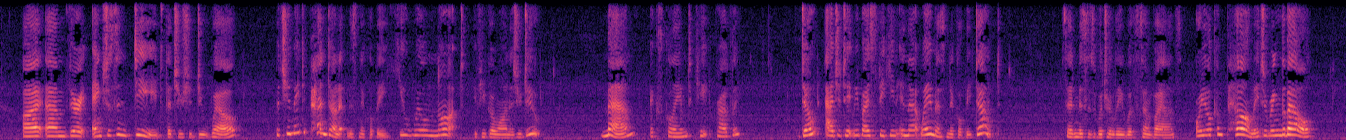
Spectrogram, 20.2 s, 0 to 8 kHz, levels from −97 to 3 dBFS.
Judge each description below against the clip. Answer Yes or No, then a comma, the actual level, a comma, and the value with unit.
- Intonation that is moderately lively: No, wide, 8.4 semitones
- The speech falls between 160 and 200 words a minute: Yes, average, 170 wpm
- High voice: Yes, very high, 270 Hz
